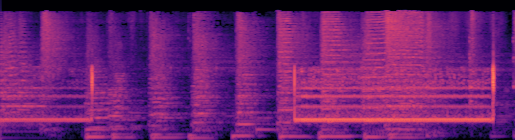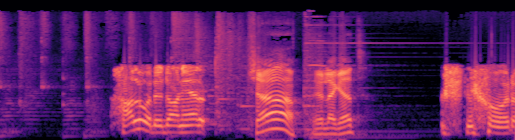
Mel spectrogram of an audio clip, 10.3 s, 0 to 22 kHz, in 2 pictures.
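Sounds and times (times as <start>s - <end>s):
steady phone dial tone: 0.5s - 1.1s, 2.9s - 5.0s
speech: 6.4s - 8.8s, 9.8s - 10.2s
laughter: 9.6s - 10.2s.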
